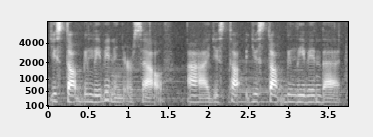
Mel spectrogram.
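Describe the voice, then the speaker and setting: Gravelly-voiced Venezuelan woman, measured. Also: mid-range voice, steady tone. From Caracas, Venezuela. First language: Spanish. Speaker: ballet mistress and company manager. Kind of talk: personal testimony interview. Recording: music under the voice.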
